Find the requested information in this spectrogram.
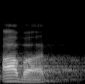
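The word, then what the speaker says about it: hour: After this next question number 57, the birds like आवर honest hair begin with vowel sound. Friends, ये एच बना है, ये silent है आवर में, और ऑनेस्ट में एच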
